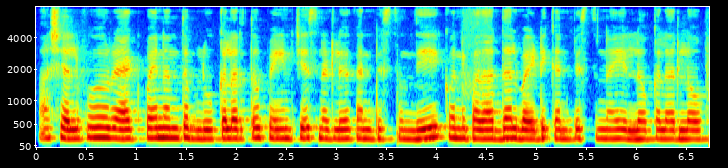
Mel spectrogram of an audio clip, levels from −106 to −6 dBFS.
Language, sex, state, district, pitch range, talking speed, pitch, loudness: Telugu, female, Andhra Pradesh, Sri Satya Sai, 195-210 Hz, 150 wpm, 200 Hz, -15 LUFS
